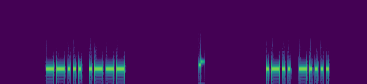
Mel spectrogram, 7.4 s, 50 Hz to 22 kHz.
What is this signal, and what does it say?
Morse code, heard as a keyed tone, about 22 wpm, 700 Hz. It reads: 7J L6
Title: Single-Letter Single-Number 22wpm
